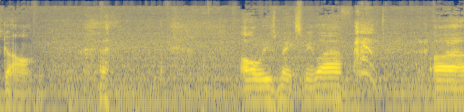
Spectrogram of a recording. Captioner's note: chuckles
